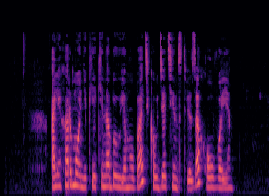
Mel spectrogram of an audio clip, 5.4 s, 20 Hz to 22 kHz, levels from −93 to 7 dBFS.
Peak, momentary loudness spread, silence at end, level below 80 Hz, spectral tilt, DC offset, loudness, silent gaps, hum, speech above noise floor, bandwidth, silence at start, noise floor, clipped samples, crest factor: -8 dBFS; 8 LU; 0.75 s; -80 dBFS; -4 dB/octave; under 0.1%; -29 LUFS; none; none; 45 dB; 11.5 kHz; 1 s; -74 dBFS; under 0.1%; 24 dB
